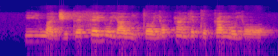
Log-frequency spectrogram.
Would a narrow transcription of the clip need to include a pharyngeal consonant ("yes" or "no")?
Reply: no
